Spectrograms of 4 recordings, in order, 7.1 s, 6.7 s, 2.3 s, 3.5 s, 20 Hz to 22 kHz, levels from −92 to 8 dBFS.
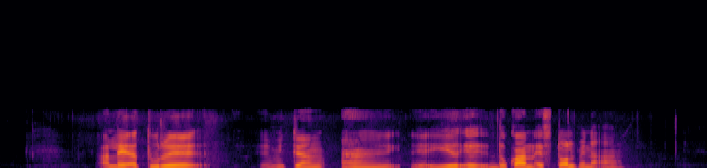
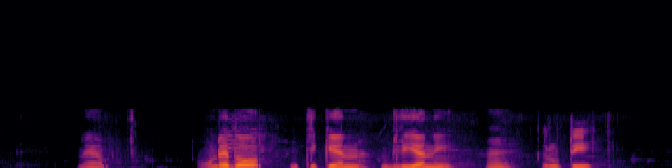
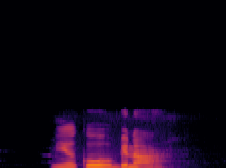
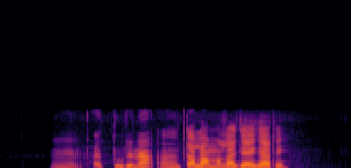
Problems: background sounds at intervals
